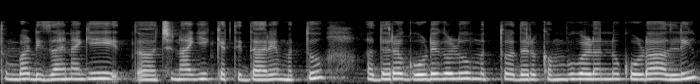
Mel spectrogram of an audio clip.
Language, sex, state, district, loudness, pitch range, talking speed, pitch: Kannada, female, Karnataka, Belgaum, -13 LUFS, 230-255 Hz, 120 wpm, 245 Hz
